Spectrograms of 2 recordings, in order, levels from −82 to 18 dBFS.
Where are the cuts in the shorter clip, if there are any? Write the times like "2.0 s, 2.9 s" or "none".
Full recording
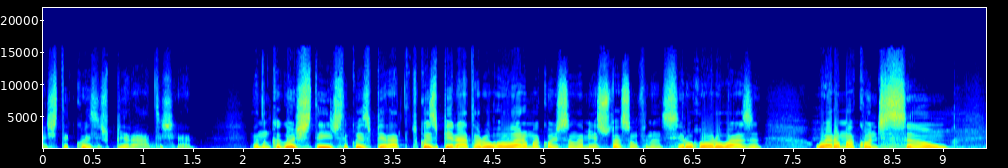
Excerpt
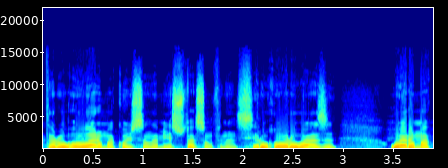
none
